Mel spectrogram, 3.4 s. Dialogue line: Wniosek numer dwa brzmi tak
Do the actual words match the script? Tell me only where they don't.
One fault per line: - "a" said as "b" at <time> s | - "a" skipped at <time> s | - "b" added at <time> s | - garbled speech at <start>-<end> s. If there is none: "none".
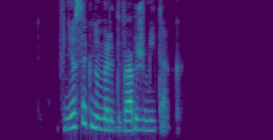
none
